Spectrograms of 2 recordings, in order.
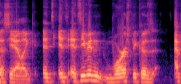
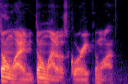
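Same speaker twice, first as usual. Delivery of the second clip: usual speaking voice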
